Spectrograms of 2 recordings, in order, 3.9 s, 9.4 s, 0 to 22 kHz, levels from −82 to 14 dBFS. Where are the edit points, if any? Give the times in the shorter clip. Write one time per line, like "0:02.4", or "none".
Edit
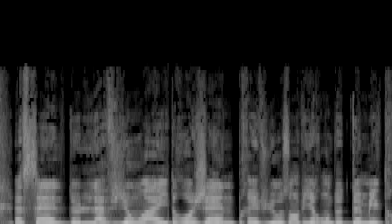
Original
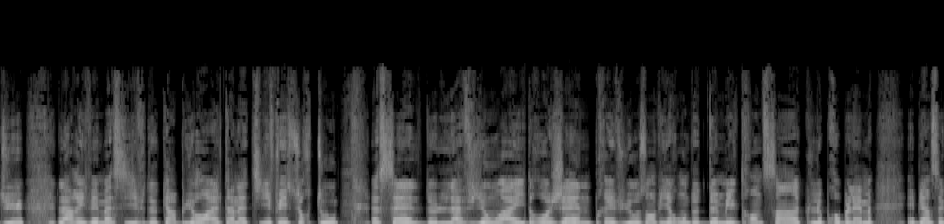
none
